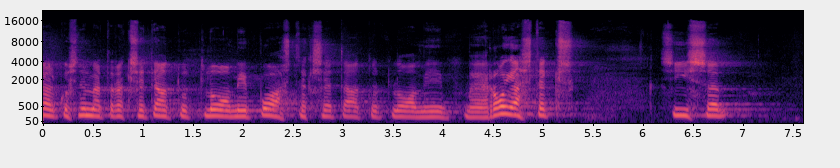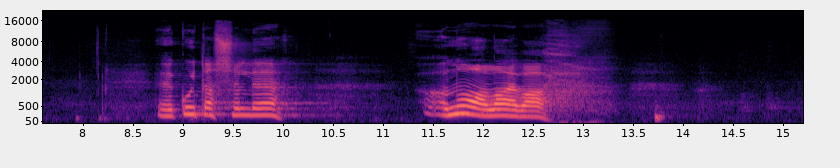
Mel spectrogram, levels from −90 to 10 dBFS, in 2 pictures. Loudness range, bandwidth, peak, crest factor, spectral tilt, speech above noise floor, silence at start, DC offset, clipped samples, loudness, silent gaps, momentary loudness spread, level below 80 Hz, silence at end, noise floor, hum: 7 LU; 16.5 kHz; -8 dBFS; 20 dB; -4.5 dB/octave; 36 dB; 0 s; under 0.1%; under 0.1%; -26 LUFS; none; 21 LU; -70 dBFS; 1.4 s; -62 dBFS; none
